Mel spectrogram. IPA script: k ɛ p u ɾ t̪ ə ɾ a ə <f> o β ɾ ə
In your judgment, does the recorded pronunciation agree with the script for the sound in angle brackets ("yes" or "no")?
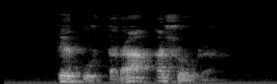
no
